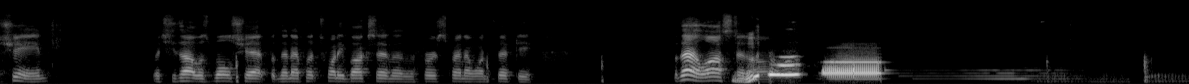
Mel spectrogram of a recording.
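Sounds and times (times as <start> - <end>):
speech: 0.1 - 0.7, 1.5 - 5.6, 6.8 - 8.0
robotic computer fart sound: 7.3 - 10.5.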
